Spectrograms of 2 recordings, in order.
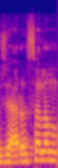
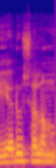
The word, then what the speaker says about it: जेरूशलम: अगर आपको जेरूशलम समझ में आ गया ना, कुछ लोग जेरूशलम बोलते हैं, कुछ लोग यरूशलम बोलते हैं, अलग अलग प्रोनाउंसिएशन है इसका।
